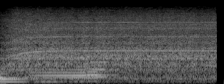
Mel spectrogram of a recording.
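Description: Hand-held Philips hair dryer running steadily: a constant rush of blown air with a thin, high motor whine.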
